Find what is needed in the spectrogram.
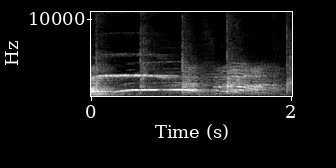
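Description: Congregation members calling out in response to the sermon: one voice holds a high cry for under a second, followed by shorter calls and a few knocks, fading out near the end.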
